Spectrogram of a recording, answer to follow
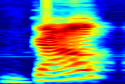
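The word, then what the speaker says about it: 高考: I can pronounce it. Darren, I think you know what it means, right? It's Gaokao.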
